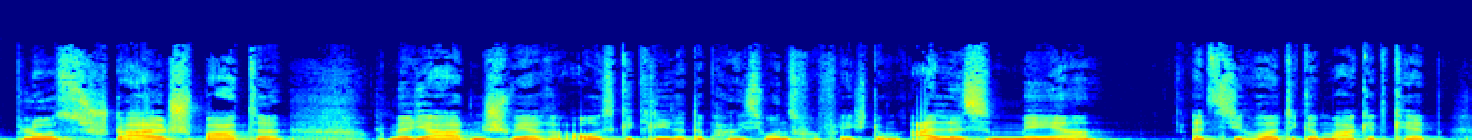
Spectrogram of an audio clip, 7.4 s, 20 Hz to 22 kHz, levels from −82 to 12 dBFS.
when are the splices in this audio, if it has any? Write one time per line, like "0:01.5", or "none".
0:01.9

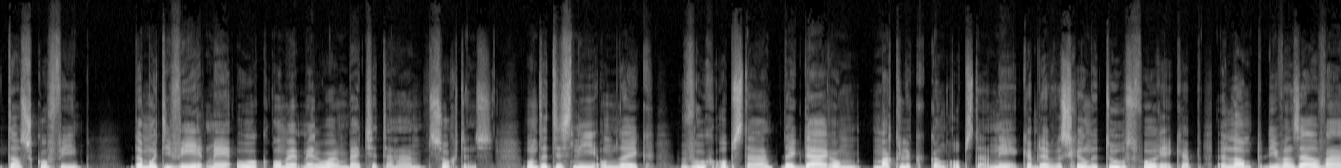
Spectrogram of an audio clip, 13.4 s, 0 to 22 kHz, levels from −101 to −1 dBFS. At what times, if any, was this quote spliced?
0:03.1
0:07.8
0:12.1

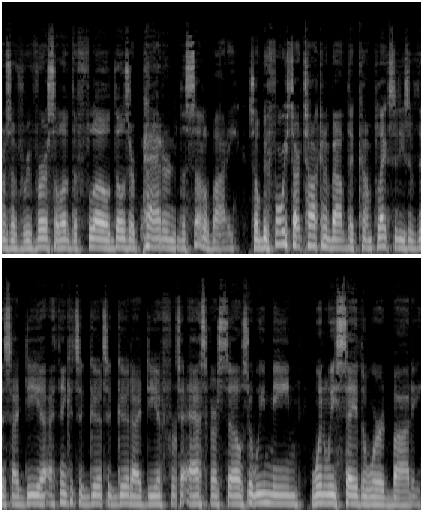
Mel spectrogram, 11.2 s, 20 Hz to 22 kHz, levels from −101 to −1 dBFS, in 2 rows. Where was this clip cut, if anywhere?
0:02.3
0:03.2
0:06.9
0:07.9
0:08.9
0:09.6

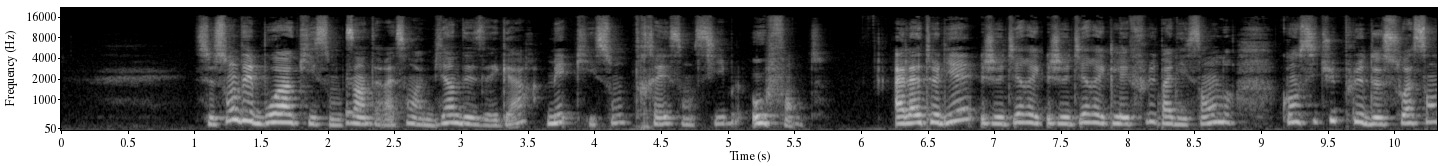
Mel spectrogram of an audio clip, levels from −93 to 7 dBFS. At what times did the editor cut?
0:02.1
0:07.4
0:08.2

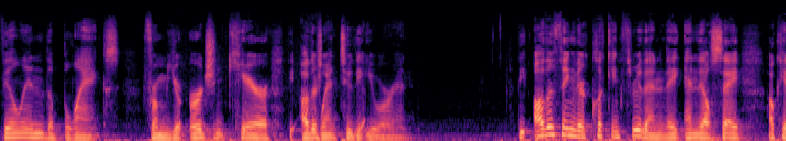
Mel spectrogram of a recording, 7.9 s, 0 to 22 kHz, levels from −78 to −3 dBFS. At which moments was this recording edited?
0:03.2
0:03.6
0:05.1

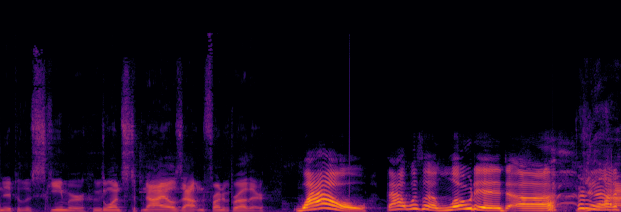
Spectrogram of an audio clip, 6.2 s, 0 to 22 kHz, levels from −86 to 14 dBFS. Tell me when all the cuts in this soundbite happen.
0:01.0
0:01.4
0:02.3
0:02.8

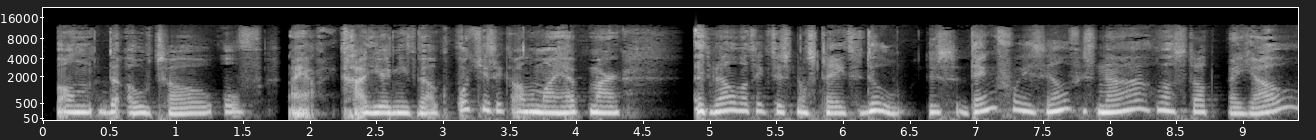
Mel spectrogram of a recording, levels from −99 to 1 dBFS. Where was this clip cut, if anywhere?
0:01.7
0:02.8
0:05.0
0:08.4

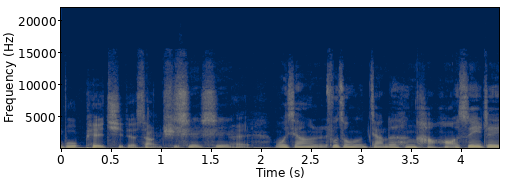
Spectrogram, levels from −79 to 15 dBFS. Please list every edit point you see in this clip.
0:02.7

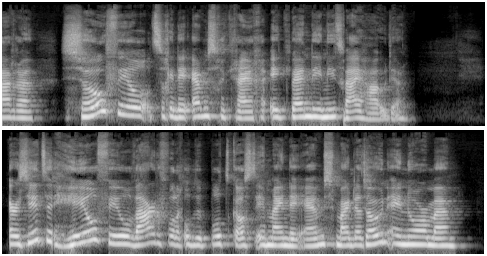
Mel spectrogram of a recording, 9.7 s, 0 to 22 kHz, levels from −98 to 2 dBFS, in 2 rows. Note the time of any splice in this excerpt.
0:01.7
0:02.9
0:03.4
0:05.3
0:06.6
0:08.4

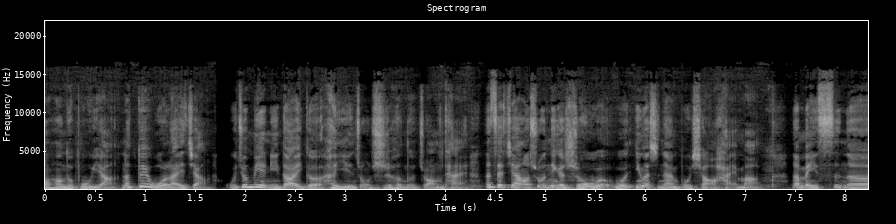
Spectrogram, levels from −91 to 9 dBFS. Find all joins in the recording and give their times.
0:01.7

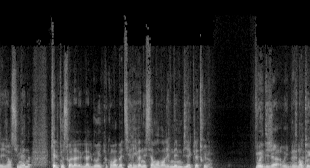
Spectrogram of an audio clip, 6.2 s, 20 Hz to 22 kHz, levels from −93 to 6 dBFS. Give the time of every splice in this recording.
none

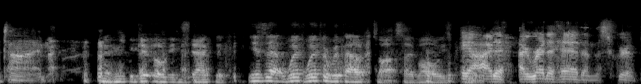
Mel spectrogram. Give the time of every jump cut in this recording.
0:03.0
0:03.7
0:04.9

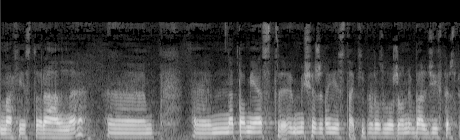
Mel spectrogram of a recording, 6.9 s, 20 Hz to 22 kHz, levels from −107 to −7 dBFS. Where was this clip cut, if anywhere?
0:04.9
0:05.5

